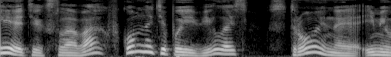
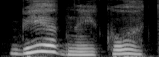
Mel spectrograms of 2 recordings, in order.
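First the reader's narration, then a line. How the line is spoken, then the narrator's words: Sigh. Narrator (Russian): вздохнула миссис Томас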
